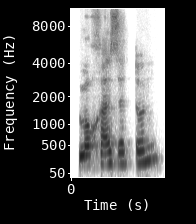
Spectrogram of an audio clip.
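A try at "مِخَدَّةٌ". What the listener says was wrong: No, mihaddatun. Me has a kasra. Mihaddatun.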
